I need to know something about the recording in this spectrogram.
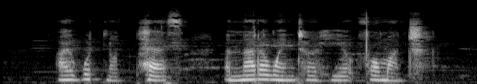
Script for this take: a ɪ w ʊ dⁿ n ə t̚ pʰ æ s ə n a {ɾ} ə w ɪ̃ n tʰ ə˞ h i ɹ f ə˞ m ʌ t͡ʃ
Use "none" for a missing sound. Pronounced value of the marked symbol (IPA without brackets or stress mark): ɾ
